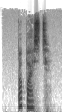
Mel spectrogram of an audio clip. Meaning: 1. to hit (a target) 2. to get (to), to come (upon), to fall (into), to find oneself (in), to hit (upon)
- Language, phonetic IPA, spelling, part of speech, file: Russian, [pɐˈpasʲtʲ], попасть, verb, Ru-попасть.ogg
